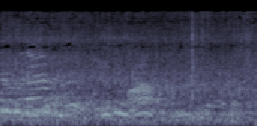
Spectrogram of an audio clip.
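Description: Voices talking in the background, too faint and indistinct to make out words.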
